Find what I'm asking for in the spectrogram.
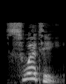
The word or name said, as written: sweaty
